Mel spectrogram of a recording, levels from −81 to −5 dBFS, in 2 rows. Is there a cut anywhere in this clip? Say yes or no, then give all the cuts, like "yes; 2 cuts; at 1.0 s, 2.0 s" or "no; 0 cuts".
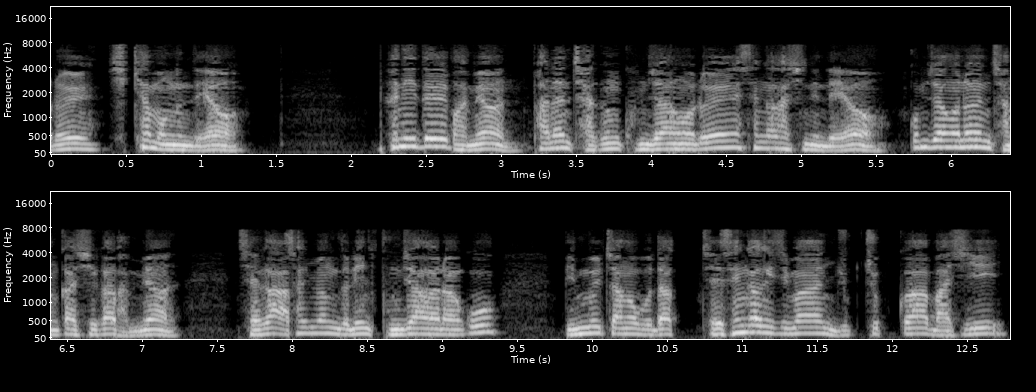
yes; 7 cuts; at 2.7 s, 3.2 s, 6.3 s, 6.8 s, 8.0 s, 8.5 s, 10.6 s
